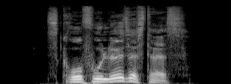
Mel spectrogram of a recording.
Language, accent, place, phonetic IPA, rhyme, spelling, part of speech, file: German, Germany, Berlin, [skʁofuˈløːzəstəs], -øːzəstəs, skrofulösestes, adjective, De-skrofulösestes.ogg
- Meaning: strong/mixed nominative/accusative neuter singular superlative degree of skrofulös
